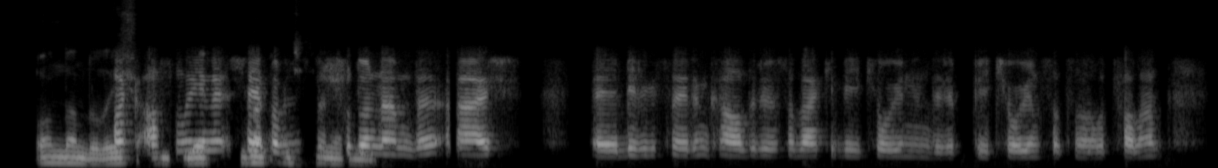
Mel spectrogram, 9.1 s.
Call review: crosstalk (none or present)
present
